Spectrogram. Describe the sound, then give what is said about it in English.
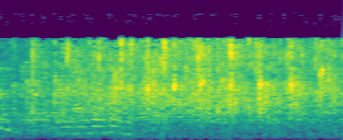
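A steady burst of audience applause at an Alcoholics Anonymous (AA) gathering, many hands clapping in a dense, even wash of crisp claps with no voices standing out, sustained for a few seconds at moderate loudness. “You can clap to that.”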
